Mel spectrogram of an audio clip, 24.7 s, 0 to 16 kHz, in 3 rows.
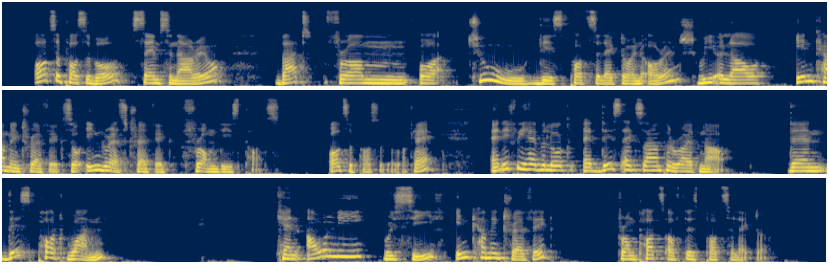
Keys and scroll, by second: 0.1-0.9 typing, 3.4 Page_Up, 3.7 Return, 4.5-8.1 typing, 10.1-17.5 typing, 17.2 super+1, 17.5 super+3, 17.5 super+1.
